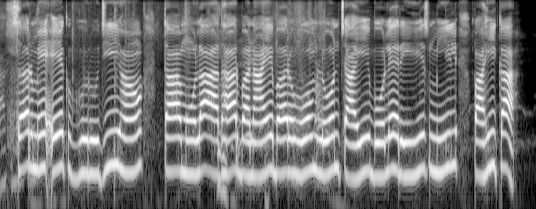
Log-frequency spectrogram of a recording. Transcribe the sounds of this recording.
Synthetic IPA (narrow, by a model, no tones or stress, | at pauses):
səɾmẽʔeːkɡʊɾud͡ʒiɦəw | t̪amoːlaaːd̪ʱaːɾbənaːebəɾɦoːmloːnt͡ʃaːɦiboːleɾiɦismiːlpaːɦikaː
